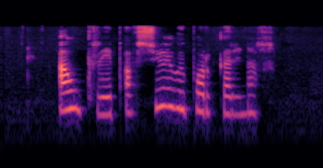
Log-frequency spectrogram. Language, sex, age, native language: Icelandic, female, 20-29, Icelandic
